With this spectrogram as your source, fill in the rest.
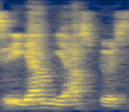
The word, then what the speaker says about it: Jan Jaspers: It's Jan Jaspers. That's how it's pronounced in my language.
